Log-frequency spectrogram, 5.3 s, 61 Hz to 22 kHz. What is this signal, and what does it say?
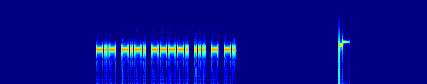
Morse code, heard as a keyed tone, about 42 wpm, 700 Hz. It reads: KC9STN
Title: USA Call Signs - 6 Characters - 2x Character Spacing - 45wpm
